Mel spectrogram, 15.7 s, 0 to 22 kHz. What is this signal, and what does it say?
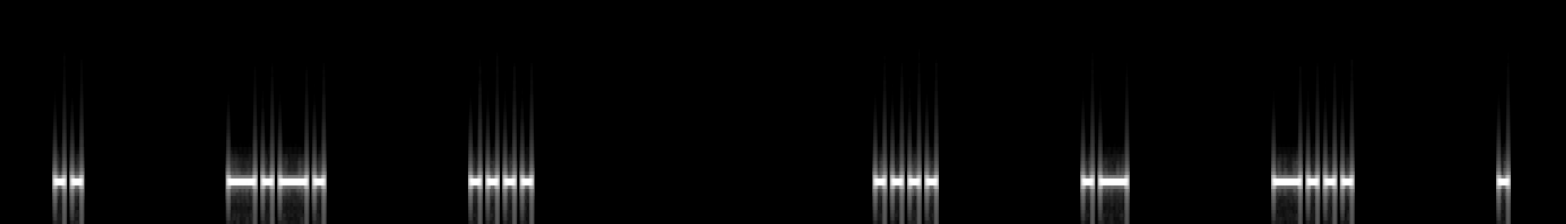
Morse code, heard as a keyed tone, about 14 wpm, spaced as for 5 wpm, 680 Hz. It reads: ICH HABE
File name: Morsekurs / Witze / Witz 27. April 2021, 25 F70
